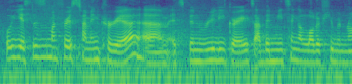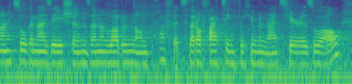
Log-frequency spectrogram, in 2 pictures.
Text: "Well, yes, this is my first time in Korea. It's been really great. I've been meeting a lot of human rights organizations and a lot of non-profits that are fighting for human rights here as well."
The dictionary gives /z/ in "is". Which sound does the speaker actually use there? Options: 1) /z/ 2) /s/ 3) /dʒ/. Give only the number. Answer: 1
